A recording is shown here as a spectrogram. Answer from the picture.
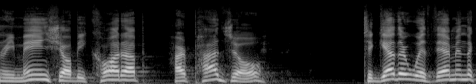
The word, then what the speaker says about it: harpazo: But anyway, the Greek word is harpazo. Did I pronounce that right? Thank you.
